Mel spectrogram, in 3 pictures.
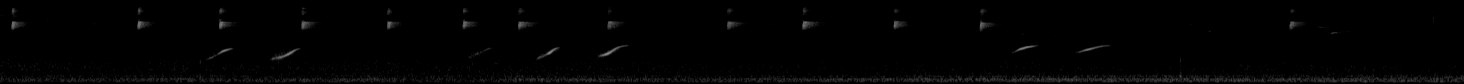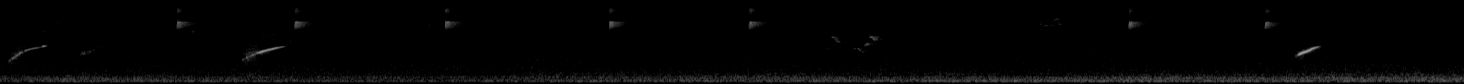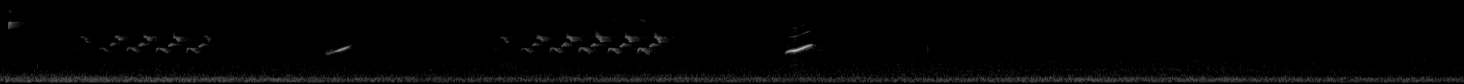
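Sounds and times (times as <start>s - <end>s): rising bird whistles: 2.1s - 3.2s, 4.7s - 6.4s, 10.1s - 11.2s, 14.7s - 15.8s, 17.1s - 17.7s, 27.6s - 27.9s, 32.5s - 32.8s, 37.1s - 37.6s.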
